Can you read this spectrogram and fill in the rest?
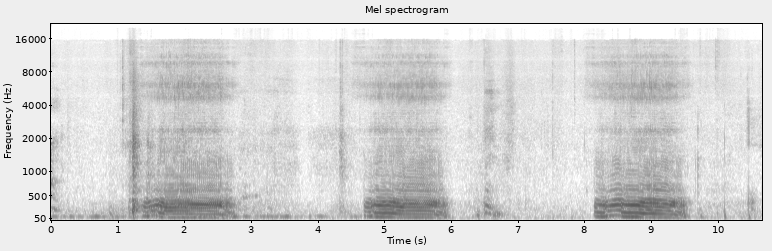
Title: My beautiful wife snoring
